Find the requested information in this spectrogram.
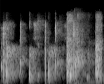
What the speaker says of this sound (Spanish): denle un aplauso a Cristo en esta hora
